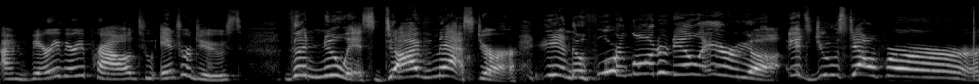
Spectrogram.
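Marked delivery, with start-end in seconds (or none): 2.9-9.8 big monster truck rally announcer voice, pitched up. Announcing a co-host's new distinction to the audience, in a big wheel truck rally announcer voice. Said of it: "my like big wheel truck rally announcer voice".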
